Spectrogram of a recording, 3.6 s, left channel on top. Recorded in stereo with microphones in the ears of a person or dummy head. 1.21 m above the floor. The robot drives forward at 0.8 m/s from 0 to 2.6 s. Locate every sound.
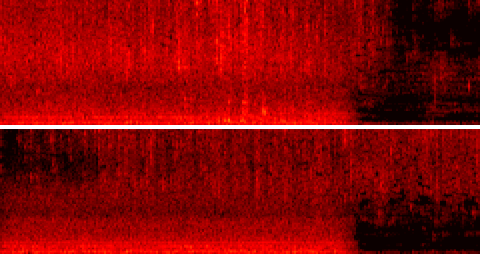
1.5 s keys jangling: 75° left (ahead or behind), 1.9 m; by 1.6 s 70° left (ahead or behind), 1.9 m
